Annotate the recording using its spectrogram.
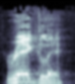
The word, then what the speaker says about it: Höglander: How do you say it? Regle. That's how he says it.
